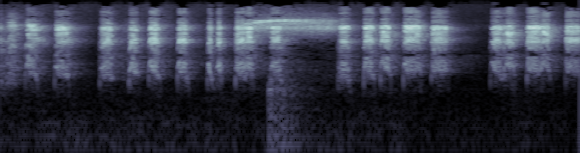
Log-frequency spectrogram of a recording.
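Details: Scratchy chattering from a female sooty-headed bulbul, quick harsh notes broken by a loud, sharp thump and a high thin whistle around the middle, then further bursts of calls.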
